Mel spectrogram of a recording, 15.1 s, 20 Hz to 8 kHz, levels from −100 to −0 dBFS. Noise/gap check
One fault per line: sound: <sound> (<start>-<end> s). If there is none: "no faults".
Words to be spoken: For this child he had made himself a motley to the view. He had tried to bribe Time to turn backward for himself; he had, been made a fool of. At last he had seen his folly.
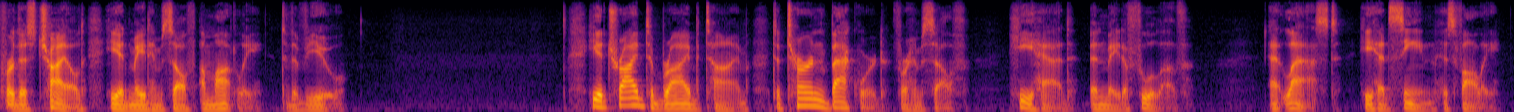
no faults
